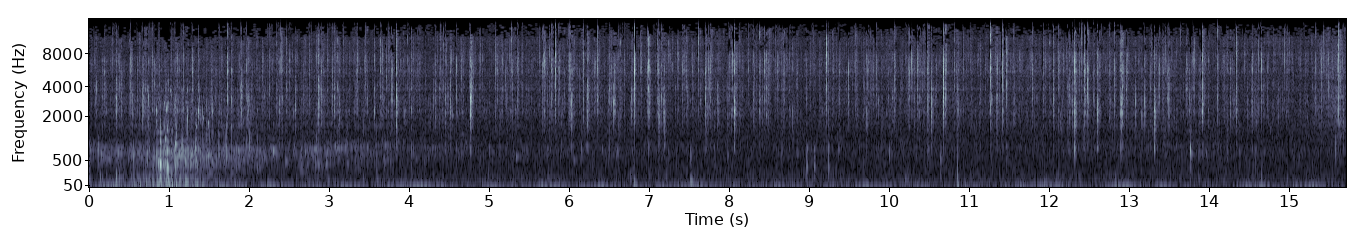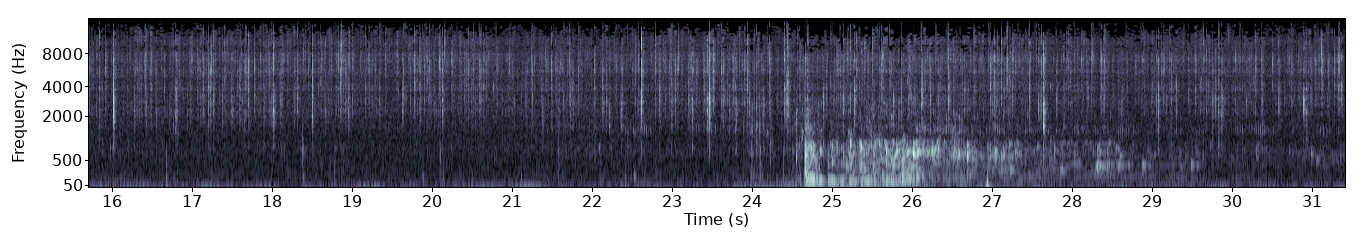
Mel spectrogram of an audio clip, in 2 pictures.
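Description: Underwater ambience heard through a submerged camera: a steady faint crackle of many small clicks. About 25 seconds in, a loud burst of bubbling, rushing water lasts about two seconds, then dies down.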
